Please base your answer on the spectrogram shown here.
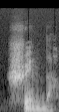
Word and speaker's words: skynda: Och sk, sh, skidor, skynda.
